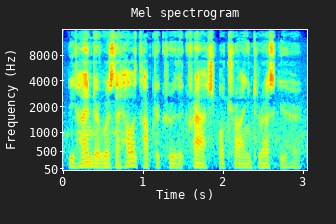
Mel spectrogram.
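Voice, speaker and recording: Earnest war reporter played by a man, low and sober, measured delivery for military game cutscenes, faint noise behind. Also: steady tone, close to an everyday voice. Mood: reflective, sober. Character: earnest, reflective male war reporter narrating his memories. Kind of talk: scripted game cutscene narration.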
